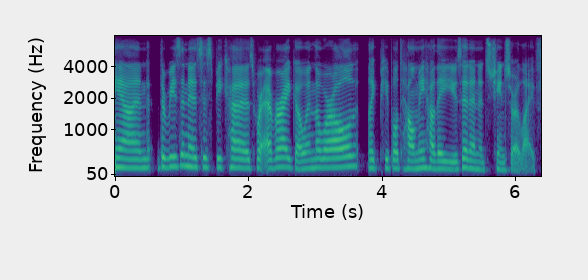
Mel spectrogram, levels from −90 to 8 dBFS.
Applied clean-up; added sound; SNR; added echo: none; none; none; none.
